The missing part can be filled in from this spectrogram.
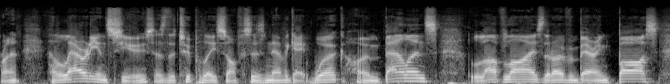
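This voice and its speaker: A man's voice: on the low side, a bit bright. An Australian man hosting a radio show with chatty, informal studio banter. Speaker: radio host.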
